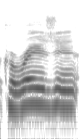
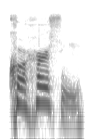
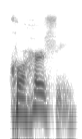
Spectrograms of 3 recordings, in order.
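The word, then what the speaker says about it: coercion: Um he he was in there saying no, it wasn't force or corrosion uh or or cor I'm saying it wrong. Coercing. Coercing. That's how you say the word.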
